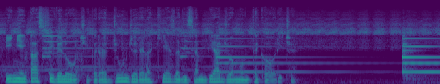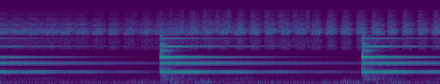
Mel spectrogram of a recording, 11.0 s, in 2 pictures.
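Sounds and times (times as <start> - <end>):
church bell tolling: 0.0 - 4.0, 5.0 - 6.6, 7.5 - 8.8.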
